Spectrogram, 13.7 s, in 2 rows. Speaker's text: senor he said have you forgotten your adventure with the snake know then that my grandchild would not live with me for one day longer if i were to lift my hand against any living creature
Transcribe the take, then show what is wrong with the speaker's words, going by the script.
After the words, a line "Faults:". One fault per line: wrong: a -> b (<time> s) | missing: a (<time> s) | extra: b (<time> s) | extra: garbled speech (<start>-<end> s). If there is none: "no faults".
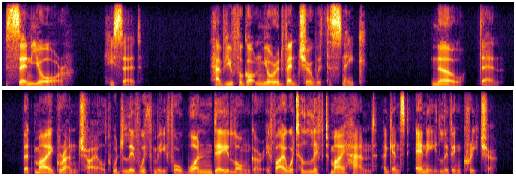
senor he said have you forgotten your adventure with the snake know then that my grandchild would live with me for one day longer if i were to lift my hand against any living creature
Faults:
missing: not (8.4 s)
